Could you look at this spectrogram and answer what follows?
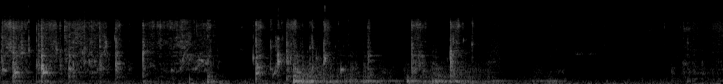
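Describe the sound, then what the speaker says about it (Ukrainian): Half a liter of warm water swishes and sloshes in a bowl as it is stirred for yeast fritter batter, with light clinks against the sides and an uneven, continuous rhythm. "Беремо теплу воду, у мене пів літра. І розмішуємо."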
